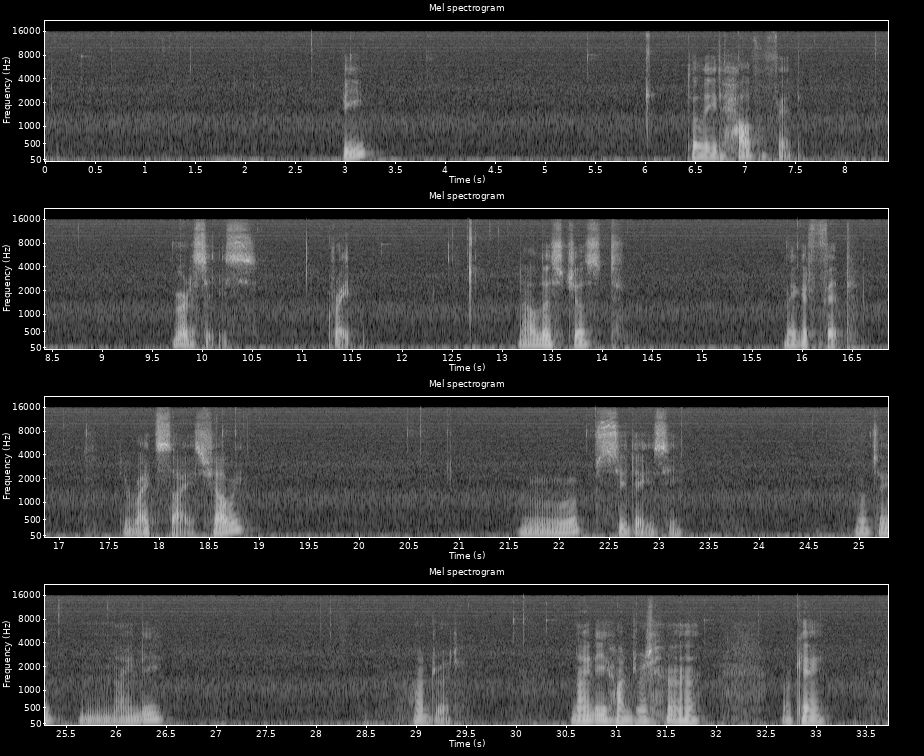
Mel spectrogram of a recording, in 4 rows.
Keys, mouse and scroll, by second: 0.4 shift+middle click, 1.1 a, 1.3 a, 2.7 b, 4.5 b, 11.3 Tab, 11.9-12.9 middle drag, 12.9 r, 16.3-17.5 middle drag, 17.5 r, 18.9 r, 20.9 s, 22.6-24.6 middle drag, 24.6 r, 29.2 g, 30.4-31.5 middle drag, 31.5-32.0 scroll up 2, 32.0-33.0 shift+middle drag, 33.0 r.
